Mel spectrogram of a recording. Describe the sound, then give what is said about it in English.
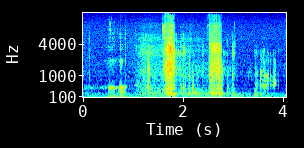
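Two loud, airy slurps as someone tasting wine draws air through a mouthful of it, bringing oxygen across the palate, with soft wet mouth clicks and smacking between and after them. “But for this, for evaluating the wine, I'm actually bringing oxygen in across my palate and then kind of chewing.”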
